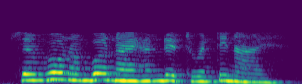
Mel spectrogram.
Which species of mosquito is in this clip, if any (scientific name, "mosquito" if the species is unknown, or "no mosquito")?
no mosquito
